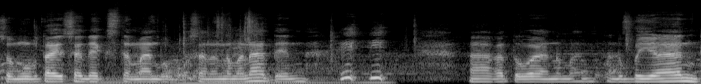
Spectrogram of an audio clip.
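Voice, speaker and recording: Music plays in the background as a man speaks in a flat monotone. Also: medium pitch for a man, fairly slow pace. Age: 50s. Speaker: hobby card collector. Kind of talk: casual unboxing talk to camera.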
